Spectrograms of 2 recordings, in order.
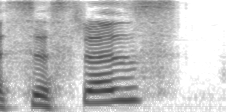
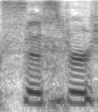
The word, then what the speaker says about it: sista: No, I just it's kind of funny because their big line from their big song is their Cheetah Girls, Cheetah Sistas. – So true. – Pronounced like sister, sister. But sista, sista.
